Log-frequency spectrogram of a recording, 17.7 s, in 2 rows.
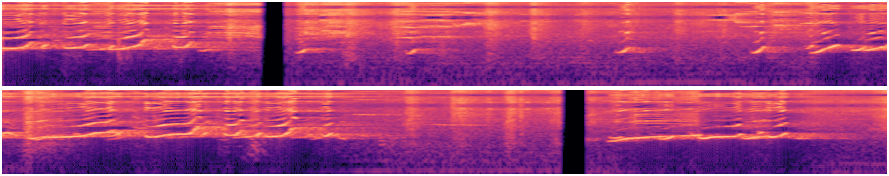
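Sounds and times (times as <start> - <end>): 
gibbon singing: 0.0 - 4.6, 7.3 - 13.4, 14.8 - 17.5.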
